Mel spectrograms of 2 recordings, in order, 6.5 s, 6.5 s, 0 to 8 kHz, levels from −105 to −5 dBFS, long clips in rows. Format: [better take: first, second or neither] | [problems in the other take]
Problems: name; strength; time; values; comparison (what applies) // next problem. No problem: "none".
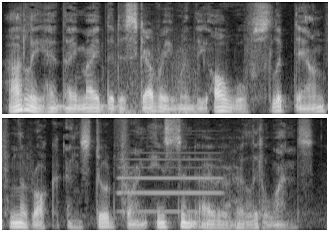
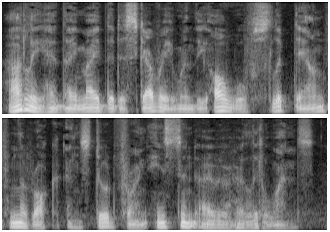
second | background sound (Wind + Wind instrument, woodwind instrument); 16 dB below the speech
